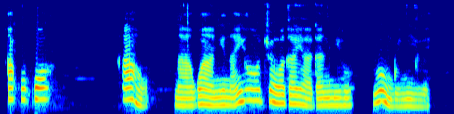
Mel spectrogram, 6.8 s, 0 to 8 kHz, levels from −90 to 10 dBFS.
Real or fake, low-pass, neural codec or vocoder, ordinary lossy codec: real; 7.2 kHz; none; none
